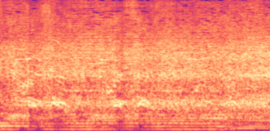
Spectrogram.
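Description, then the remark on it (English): A large ballpark crowd of Yankee fans roars in a loud, sustained chant of "USA" as President Bush walks out of the dugout, many voices blending into a dense, continuous wall of sound with faint rhythmic swells throughout. “The crowd just erupts in a chant of USA.”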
